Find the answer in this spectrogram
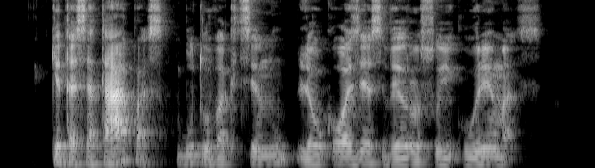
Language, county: Lithuanian, Alytus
